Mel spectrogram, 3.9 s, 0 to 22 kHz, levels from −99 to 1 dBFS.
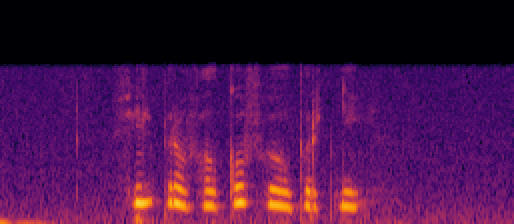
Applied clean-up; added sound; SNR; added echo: none; none; none; none.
